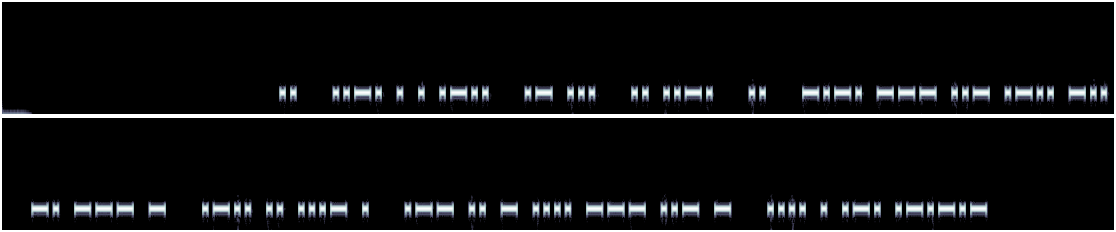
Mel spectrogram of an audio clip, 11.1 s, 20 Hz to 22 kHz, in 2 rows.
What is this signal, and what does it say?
Morse code, heard as a keyed tone, about 41 wpm, 700 Hz. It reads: I FEEL AS IF I COULD NOT LIVE WITHOUT HER.
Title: Sentences from Top 1000 Words - Review Part 3 - 45wpm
